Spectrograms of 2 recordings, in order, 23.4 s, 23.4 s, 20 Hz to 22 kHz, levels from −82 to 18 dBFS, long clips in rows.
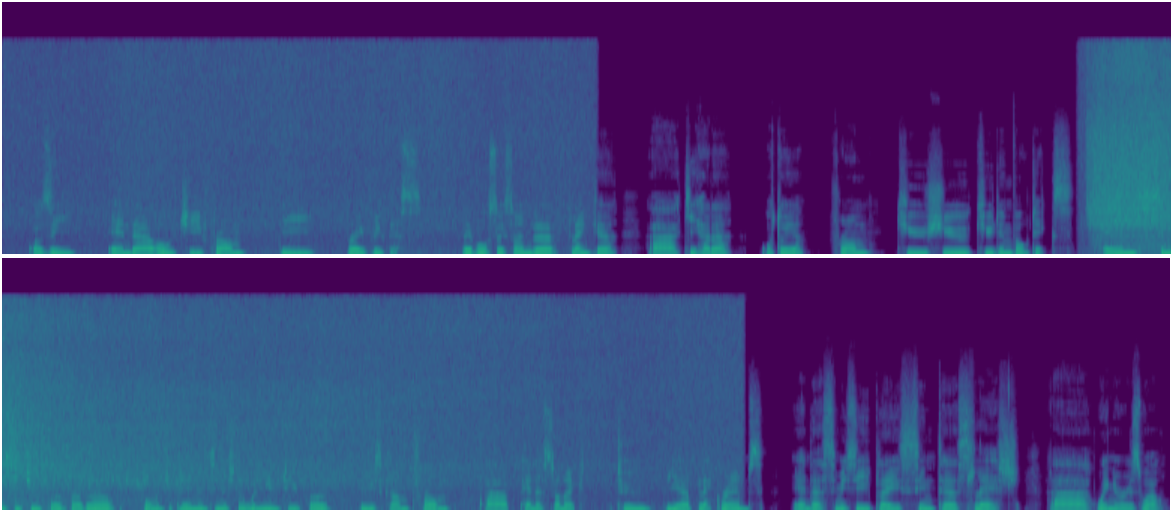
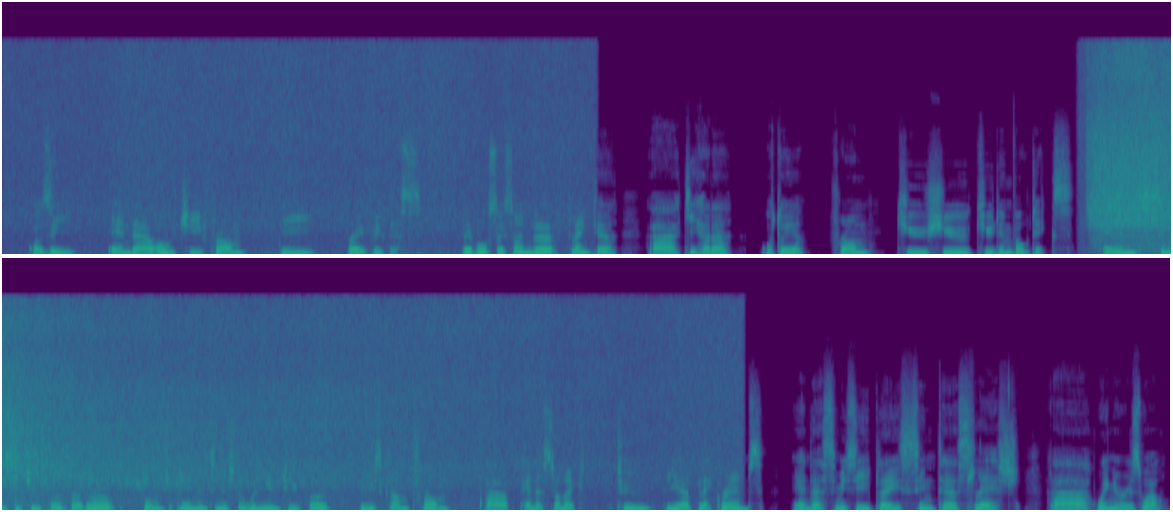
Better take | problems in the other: neither | hiss; loud; until 6 s and from 11 to 19 s; 3 dB below the speech; the same in both

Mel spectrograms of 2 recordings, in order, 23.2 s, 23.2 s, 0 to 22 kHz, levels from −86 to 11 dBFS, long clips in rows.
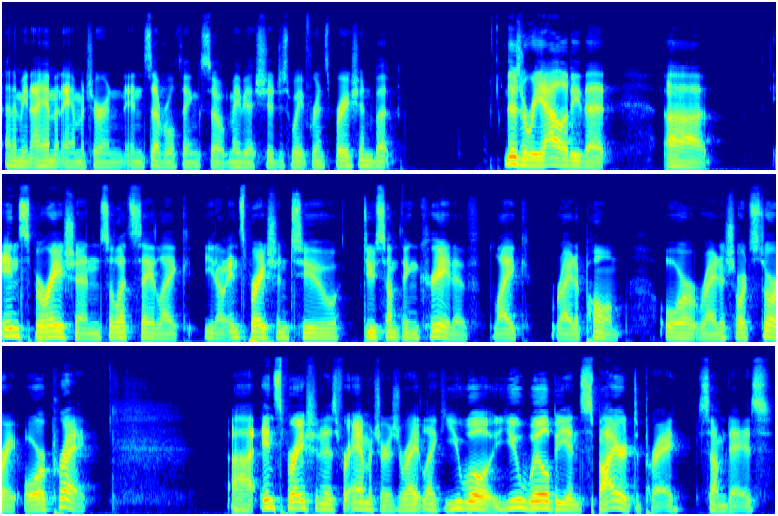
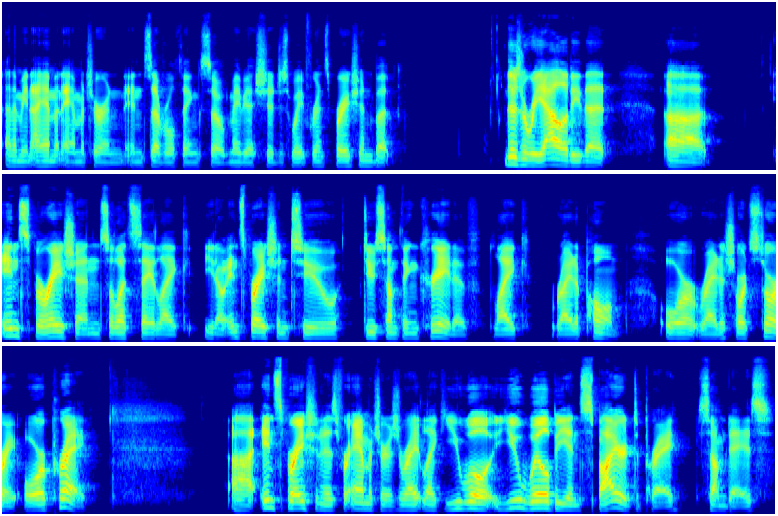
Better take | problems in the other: first | thin; very; fading below 600 Hz

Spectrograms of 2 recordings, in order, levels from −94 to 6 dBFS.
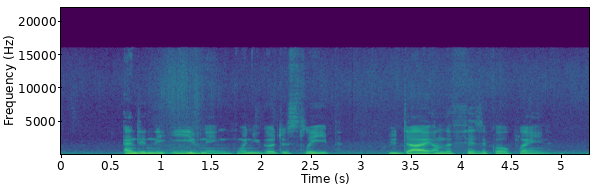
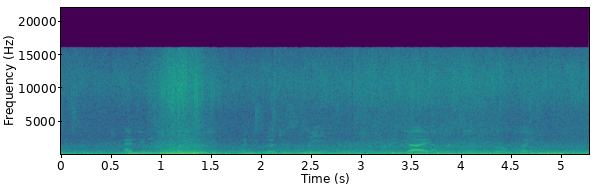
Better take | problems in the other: first | wind noise on the microphone; heavy; 3 dB above the speech; occasional gusts in the first

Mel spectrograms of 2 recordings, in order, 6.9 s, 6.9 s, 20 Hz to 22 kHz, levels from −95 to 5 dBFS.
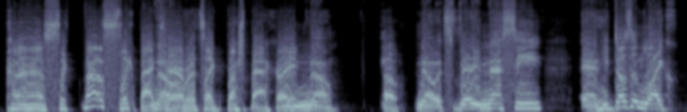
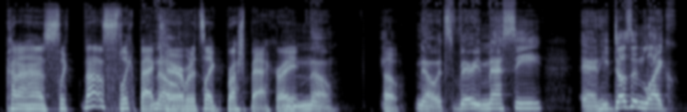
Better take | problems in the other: second | distortion; heavy; 6 dB below the speech

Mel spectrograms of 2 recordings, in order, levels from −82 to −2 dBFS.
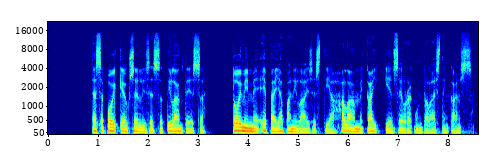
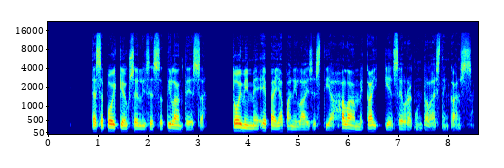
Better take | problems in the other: first | thin; very; fading below 300 Hz

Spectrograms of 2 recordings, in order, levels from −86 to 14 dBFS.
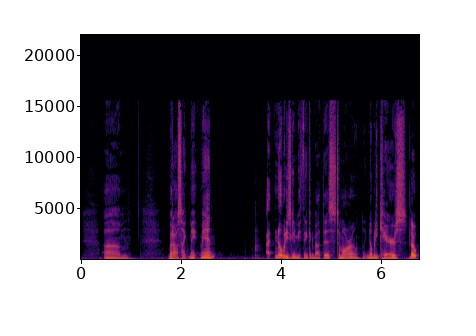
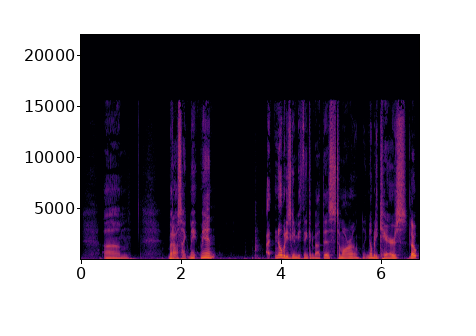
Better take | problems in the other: neither | none

